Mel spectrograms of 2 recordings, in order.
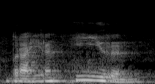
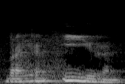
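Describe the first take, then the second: Both takes have the same delivery.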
